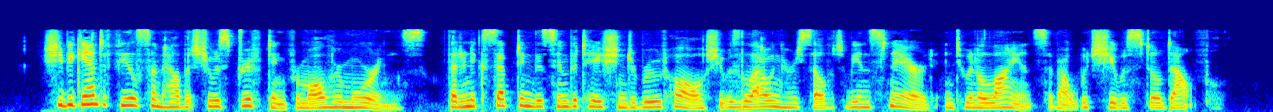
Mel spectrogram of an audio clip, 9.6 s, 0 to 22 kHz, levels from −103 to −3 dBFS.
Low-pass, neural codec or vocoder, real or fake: 7.2 kHz; none; real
